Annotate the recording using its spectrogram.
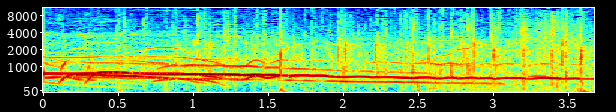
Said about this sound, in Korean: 박수!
